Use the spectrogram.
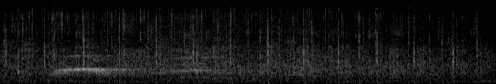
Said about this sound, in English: Let's all clap for that.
